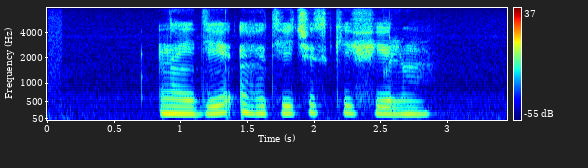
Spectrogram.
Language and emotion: Russian, neutral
